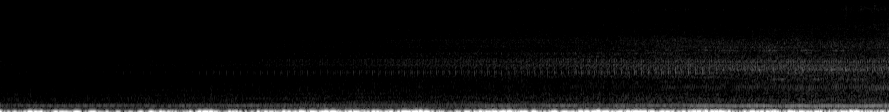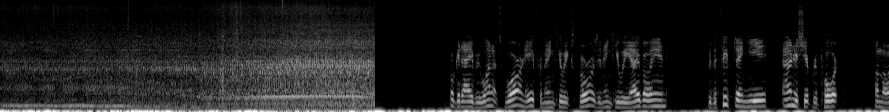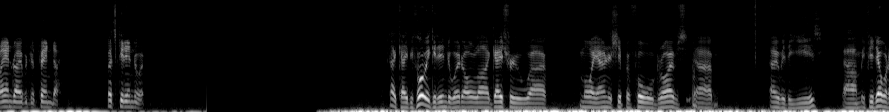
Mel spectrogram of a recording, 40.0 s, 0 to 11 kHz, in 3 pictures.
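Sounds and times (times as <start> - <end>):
diesel vehicle driving slowly: 0.0 - 19.0.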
